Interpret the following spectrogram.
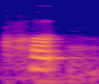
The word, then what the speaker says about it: curtain: and then say oh this glottal stop occurs and words like curtain frighten again we're not saying current or a frightened we're not even using our time to come up hurt in fright it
